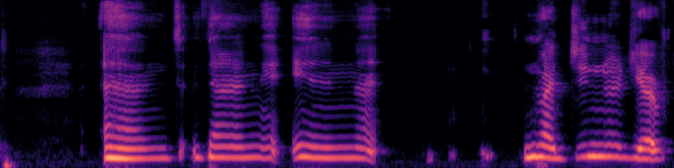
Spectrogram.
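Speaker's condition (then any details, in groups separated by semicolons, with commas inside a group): Facial paralysis (nf2-swn)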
